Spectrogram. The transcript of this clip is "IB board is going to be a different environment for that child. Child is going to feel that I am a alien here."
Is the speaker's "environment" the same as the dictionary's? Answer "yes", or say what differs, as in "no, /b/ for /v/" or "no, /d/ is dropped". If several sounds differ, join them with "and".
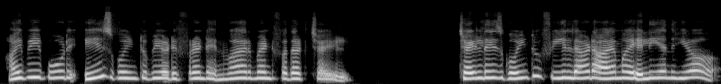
no, /ɹ/ is dropped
